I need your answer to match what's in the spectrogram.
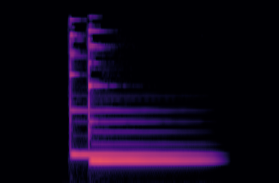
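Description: A prompt tone plays alone: two quick chime notes, higher then lower, with the second ringing steadily for about a second before fading out. It is the beep signalling to enter credit card information to pay for tickets.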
